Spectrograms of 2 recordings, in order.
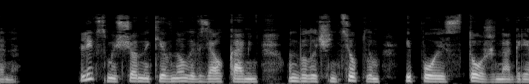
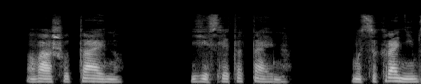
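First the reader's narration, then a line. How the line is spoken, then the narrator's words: Plain. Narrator (Russian): сказал Манус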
